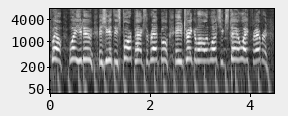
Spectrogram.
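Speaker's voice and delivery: high excitable voice giving odd advice; Billy explaining. Retold or imitated. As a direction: sound hopped up on energy drinks.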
